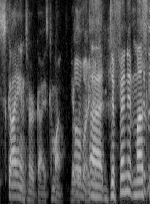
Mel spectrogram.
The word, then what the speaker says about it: scienter: scienter according to joe i say sienter since that's how i learned it the accent is on the uh it's a hard see it's sky inter guys come on defendant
